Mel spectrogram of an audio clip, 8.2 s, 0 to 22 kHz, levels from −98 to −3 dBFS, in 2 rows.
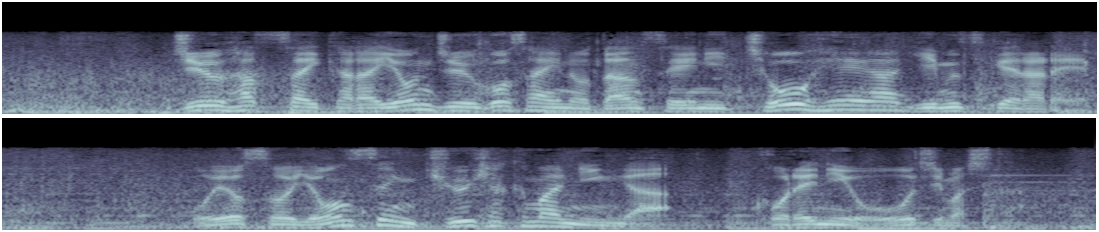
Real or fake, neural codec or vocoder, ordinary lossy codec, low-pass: real; none; none; 7.2 kHz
